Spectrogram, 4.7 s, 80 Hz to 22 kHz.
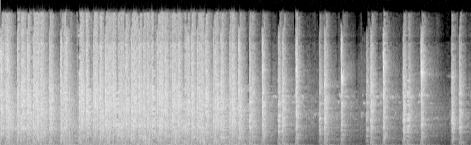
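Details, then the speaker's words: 500hp V8 in a Honda, first fire-up on low gas; stumbles with loud, uneven cracks and pops in erratic bursts, misfiring badly; owner says ignition timing was off a lot. "What is that noise? That was a weird noise."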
